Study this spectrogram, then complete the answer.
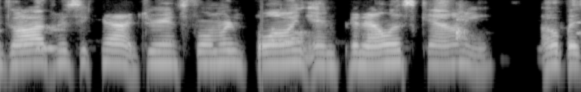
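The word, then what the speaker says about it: Pinellas: cat transformers blowing in Penllis County. I hope I said that right. Did I say that name correctly? Penelis. Good.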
